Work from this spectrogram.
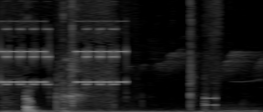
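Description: A telephone rings with two bright electronic trills in quick succession, followed by a short softer chirp, heard close and alone in a quiet room during a Hindi film scene.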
